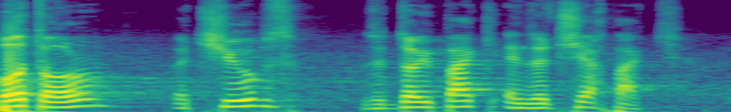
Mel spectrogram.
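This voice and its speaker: With a French accent, a man speaks at a high pitch with ordinary pitch variation. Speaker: company owner and CEO. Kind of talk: product pitch. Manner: halting.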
